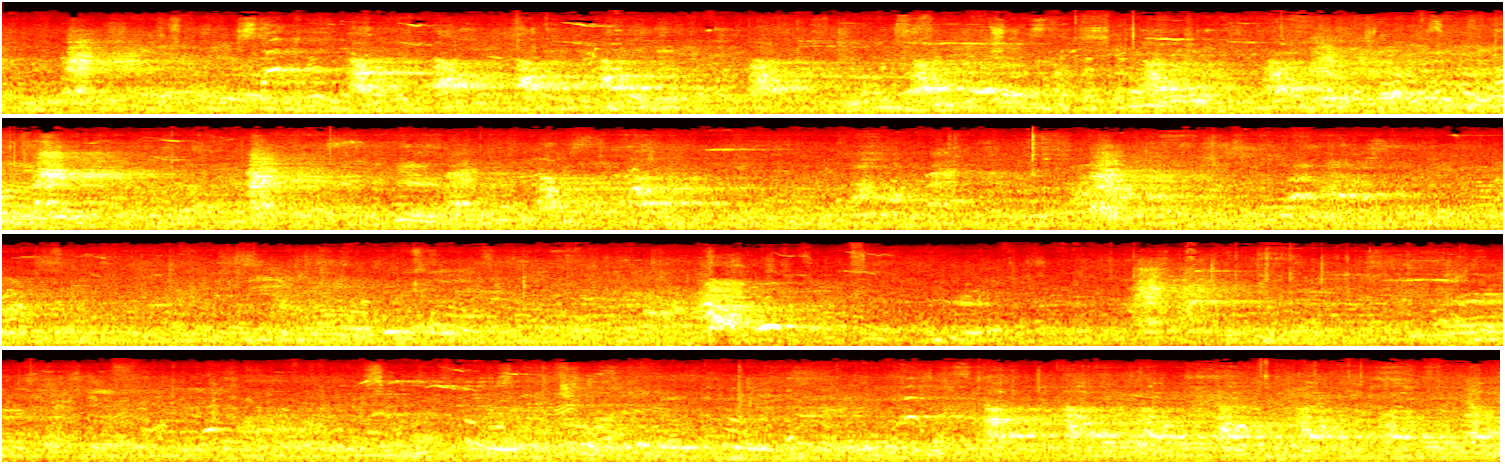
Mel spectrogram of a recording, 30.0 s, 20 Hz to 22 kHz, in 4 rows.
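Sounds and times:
crowd chatter: 0.0s - 30.0s
dogs barking and yipping: 1.3s - 6.8s, 27.0s - 30.0s.

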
